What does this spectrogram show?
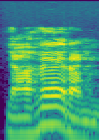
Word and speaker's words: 야훼: 그러면 이 여호와라는 말이 발음을 어떻게 하느냐 하면 아도나이라는 주라는 말의 아도나이라는 말의 모음을 딱 가져와 가지고 여호와라는 자음에 붙여버렸어요. 그래서 발음 나는 게 뭐냐? 야훼라는 발음이에요.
